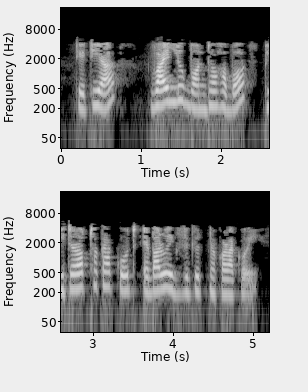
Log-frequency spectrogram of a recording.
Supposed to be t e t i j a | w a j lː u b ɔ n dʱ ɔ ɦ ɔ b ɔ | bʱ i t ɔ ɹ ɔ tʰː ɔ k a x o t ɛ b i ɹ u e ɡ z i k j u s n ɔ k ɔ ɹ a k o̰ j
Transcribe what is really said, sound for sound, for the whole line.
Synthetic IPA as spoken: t e t i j a | w a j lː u b ɔ n dʱ ɔ ɦ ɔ b ɔ | bʱ i t ɔ ɹ ɔ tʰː ɔ k a k o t ɛ b a ɹ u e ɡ z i k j u t n ɔ k ɔ ɹ a k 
